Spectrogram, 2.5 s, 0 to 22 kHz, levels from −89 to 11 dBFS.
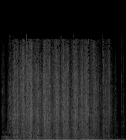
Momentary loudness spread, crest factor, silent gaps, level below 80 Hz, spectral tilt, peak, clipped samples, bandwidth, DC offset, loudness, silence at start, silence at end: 8 LU; 18 dB; none; -56 dBFS; -0.5 dB/octave; -28 dBFS; under 0.1%; 16.5 kHz; under 0.1%; -44 LUFS; 0 s; 0 s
